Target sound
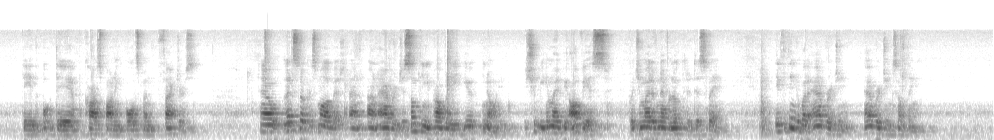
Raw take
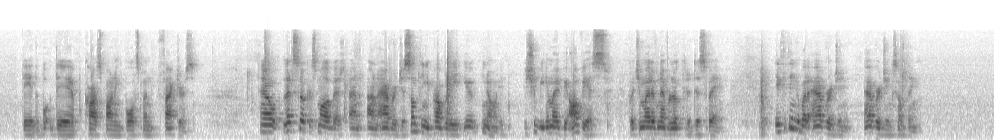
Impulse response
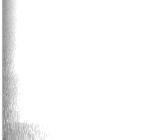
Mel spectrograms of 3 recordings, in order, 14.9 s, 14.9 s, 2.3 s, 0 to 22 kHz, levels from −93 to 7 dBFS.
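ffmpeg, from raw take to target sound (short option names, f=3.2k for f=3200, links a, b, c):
-filter_complex "[0:a]firequalizer=gain_entry='entry(230,0);entry(440,-11);entry(670,0);entry(1300,-26);entry(9200,8)':delay=0.05:min_phase=1,asplit=2[a][b];[1:a]atrim=start_sample=2205[c];[b][c]afir=irnorm=-1:irlink=0,volume=-5dB[d];[a][d]amix=inputs=2:normalize=0,volume=-4dB"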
